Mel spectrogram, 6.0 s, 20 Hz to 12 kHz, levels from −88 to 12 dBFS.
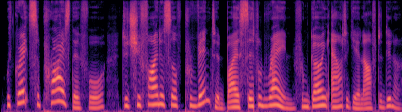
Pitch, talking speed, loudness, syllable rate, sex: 210 Hz, 190 wpm, -18 LUFS, 5.6 syllables/s, female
